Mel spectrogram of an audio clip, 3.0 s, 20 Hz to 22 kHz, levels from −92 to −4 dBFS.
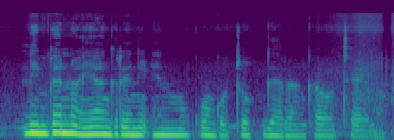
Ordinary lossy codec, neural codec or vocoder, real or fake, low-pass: none; none; real; 14.4 kHz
